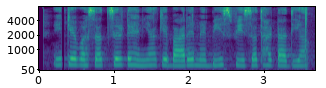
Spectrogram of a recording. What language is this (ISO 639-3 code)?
urd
